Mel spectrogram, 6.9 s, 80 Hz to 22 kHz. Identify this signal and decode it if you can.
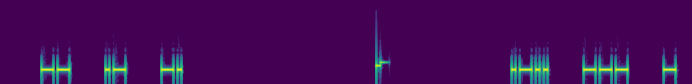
Morse code, heard as a keyed tone, about 30 wpm, spaced as for 17 wpm, 700 Hz. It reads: MAN LOT
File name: course / 30:10wpm / 115 Lesson 19f - Letter w - Words 30wpm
